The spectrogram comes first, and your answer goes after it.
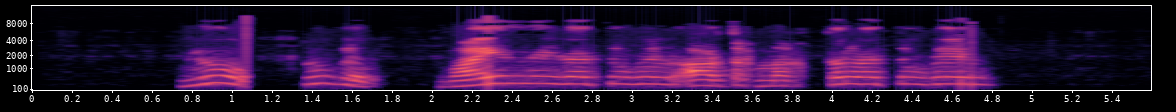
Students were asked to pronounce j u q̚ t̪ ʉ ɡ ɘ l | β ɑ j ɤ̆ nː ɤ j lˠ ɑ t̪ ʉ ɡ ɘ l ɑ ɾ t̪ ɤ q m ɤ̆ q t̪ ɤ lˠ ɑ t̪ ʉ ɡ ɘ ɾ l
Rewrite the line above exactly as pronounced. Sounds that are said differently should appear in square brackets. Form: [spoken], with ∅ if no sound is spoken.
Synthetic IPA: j u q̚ t̪ ʉ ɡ ɘ l | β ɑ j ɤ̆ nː ɤ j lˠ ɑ t̪ ʉ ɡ ɘ l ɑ ɾ t̪ ɤ q m ɤ̆ q t̪ ɤ lˠ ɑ t̪ ʉ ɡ ɘ [∅] l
